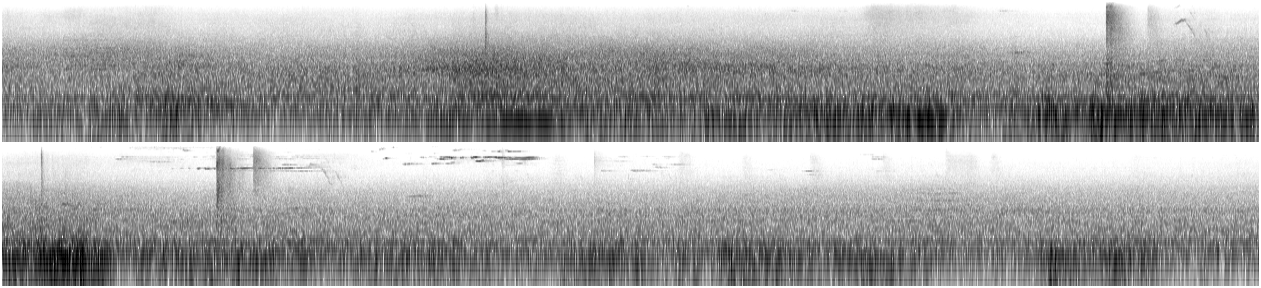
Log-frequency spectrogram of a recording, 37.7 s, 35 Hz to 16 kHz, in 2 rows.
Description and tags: Afternoon traffic on North Carolina Ave. in Washington DC. The recorder is situated on the median strip of the street, surrounded by the rush-hour traffic, facing the Capitol in the southwest.
Lots of cars, buses and trucks passing, heavy traffic noises.
Recorded in March 2012 with a Zoom H2, mics set to 90° dispersion.
city, rush-hour, spring, traffic, USA, Washington-DC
